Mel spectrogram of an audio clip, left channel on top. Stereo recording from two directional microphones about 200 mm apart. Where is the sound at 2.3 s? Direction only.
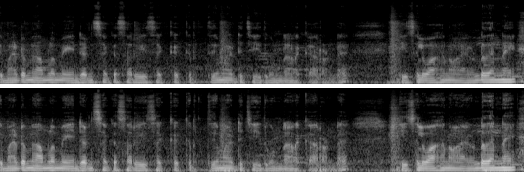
30° left (ahead or behind).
